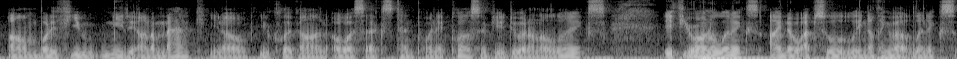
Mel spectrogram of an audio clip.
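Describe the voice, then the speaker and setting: A soft-spoken man's very deep, low voice at a fairly quick pace, with ordinary pitch variation. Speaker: tech tutorial youtuber. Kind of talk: tutorial. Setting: home at night. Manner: hesitant, many fillers.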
